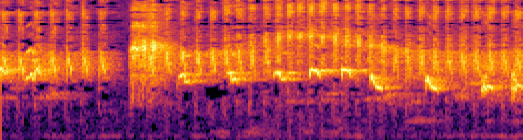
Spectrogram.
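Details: Caged green leafbird kept as a songbird, shown in connection with somersaulting restlessness: rapid buzzy, pulsed chattering song with bright whistled notes dropping in pitch, brief break early, over a steady low hum.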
